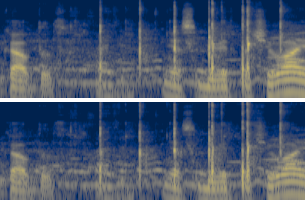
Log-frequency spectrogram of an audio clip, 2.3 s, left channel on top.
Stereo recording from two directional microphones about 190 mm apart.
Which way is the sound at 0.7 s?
45° right (ahead or behind).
